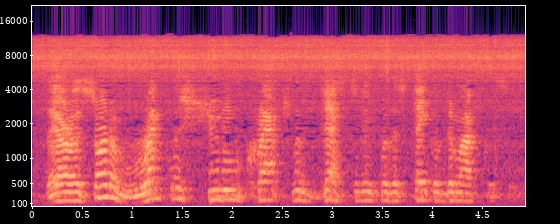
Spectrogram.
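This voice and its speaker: There is noticeable background noise here. A man with a high pitch speaks at a moderate pace with ordinary pitch variation. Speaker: general and former New Deal official, critic. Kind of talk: 1939 radio speech. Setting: old 78 rpm record.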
